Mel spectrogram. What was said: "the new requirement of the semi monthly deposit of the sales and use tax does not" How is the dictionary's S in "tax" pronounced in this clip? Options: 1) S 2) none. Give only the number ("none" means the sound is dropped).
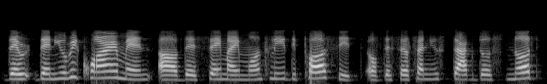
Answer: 2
